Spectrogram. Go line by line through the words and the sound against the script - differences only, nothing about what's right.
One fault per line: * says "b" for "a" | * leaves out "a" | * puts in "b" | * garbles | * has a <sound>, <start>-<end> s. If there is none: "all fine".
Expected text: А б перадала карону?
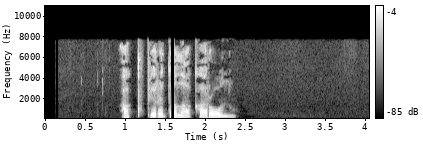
* has a dropout, 1.6-1.6 s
